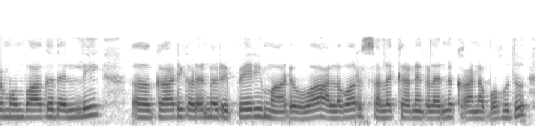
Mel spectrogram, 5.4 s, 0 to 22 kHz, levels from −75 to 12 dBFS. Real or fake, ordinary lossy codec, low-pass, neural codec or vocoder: fake; none; 7.2 kHz; codec, 16 kHz, 6 kbps, DAC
